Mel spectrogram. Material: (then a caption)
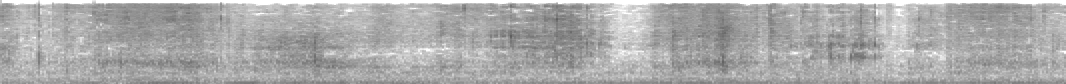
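Soap. Fingers dig into a pile of small, dry green soap flakes on a wooden table, squeezing them and letting them drop. The result is a continuous, bright, crisp crunching and crackling with a few sharper crinkly peaks, over a faint steady low hum.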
